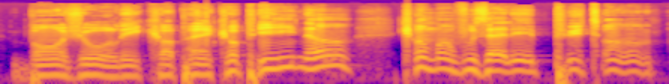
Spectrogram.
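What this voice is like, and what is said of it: Put-on accent. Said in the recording (French): “j'ai pris ce petit accent-là”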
